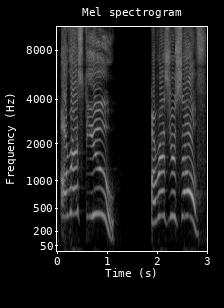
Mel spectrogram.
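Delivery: high, slow, put-on arresting voice; mock officer ordering arrest; hammed-up agent. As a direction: drag it out like a goofy cop.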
